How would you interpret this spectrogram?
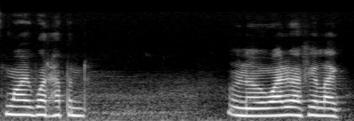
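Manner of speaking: ordinary delivery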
